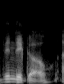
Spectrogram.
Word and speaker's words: Vingegaard: So the Tour was won by a guy by the name of Jonas Vingegaard, or Vindigo, I think actually is the way to pronounce it.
